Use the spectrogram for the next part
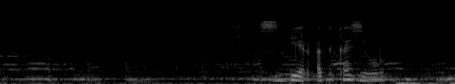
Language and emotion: Russian, neutral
